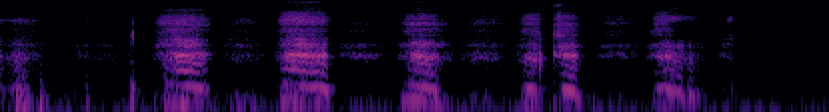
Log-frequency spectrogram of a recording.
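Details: Young child crying in short, rapid bursts with harsh, noisy gasping breaths and a couple of brief coughs from croup.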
